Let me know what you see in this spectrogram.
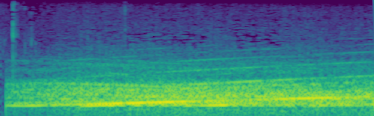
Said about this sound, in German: Am Nachmittag heulten wieder die Sirenen im Großraum Tel Aviv. Wieder flogen Raketen aus dem Iran auf Israel, während die israelische Luftwaffe Angriffe auf Teheran flog.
